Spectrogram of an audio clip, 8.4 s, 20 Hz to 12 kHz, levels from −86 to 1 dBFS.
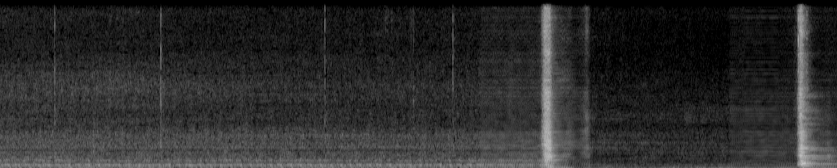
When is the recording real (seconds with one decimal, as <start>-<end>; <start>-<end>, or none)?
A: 0.0-4.8; 5.9-7.3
